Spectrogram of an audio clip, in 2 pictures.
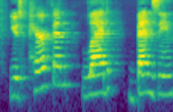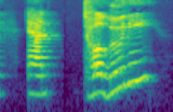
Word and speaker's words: toluene: Investigations into the making of scented candles show that most brands use paraffin, lead, benzene, and toluene.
